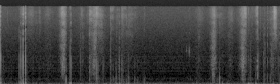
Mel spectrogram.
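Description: A white-and-teal, animal-shaped squishy toy made of solid, soft polyurethane foam is held in one hand while the fingertips squeeze and tap it. Soft, dull, low thumps and muffled squishing come through, broken by brief, bright crackling clicks from the foam surface. The result is a close, quiet, textured patter with no ring after each touch.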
